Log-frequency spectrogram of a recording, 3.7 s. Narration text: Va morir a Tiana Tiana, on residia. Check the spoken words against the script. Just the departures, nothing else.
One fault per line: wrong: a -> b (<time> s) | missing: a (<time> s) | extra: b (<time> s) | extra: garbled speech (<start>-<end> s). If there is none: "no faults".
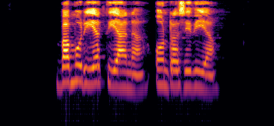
missing: Tiana (1.9 s)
